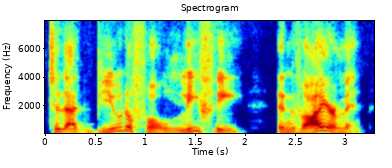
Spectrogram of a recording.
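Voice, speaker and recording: A man in his sixties from the Philadelphia Main Line, co-hosting a casual live chat in a courtly, playfully flattering manner. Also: a little high, unhurried. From Philadelphia Main Line, USA. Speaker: co-host.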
